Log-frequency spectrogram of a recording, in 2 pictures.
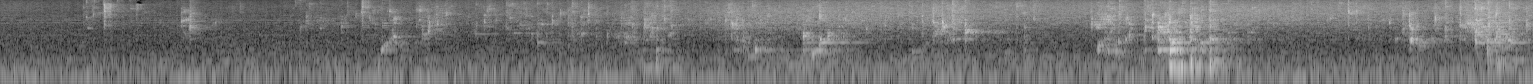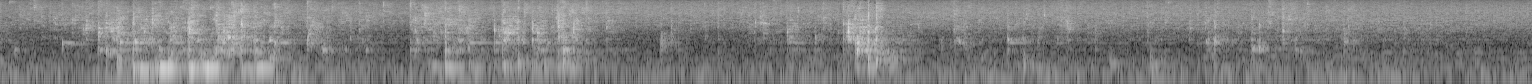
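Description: Water splashing and dripping onto a small crucifix figurine in irregular spurts, busiest through the middle, with one sharp splash late on.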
